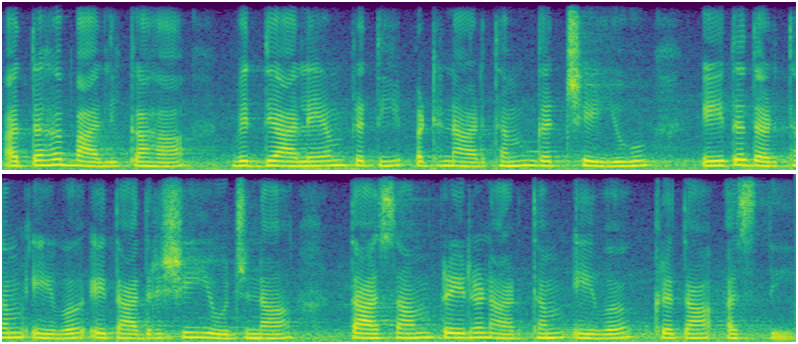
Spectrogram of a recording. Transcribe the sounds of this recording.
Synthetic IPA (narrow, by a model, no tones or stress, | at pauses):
ɐt̪ɐɦɐ̆baːlikaɦɐ̆ | ʋɪd̪jaːlɐjɐmpɾɐt̪ipɐʈʰɐnaːɾt̪ʰɐmɡɐtːʃʰeːjuɦ | eːt̪ɐd̪ɐɾt̪ʰɐmeːʋɐʔeːt̪aːd̪ɾɪʃiːjoːd͡ʒɐnaː | t̪aːsaːmpɾeːɾɐɳaːɾt̪ʰɐmeːʋɐkɾɪt̪aːʔɐst̪ḭ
